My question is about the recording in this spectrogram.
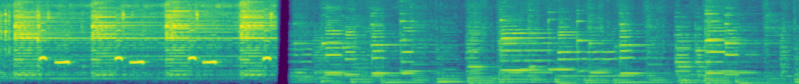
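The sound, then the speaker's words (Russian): An alarm clock from the century before last ticks in a steady, even rhythm with bright metallic overtones for a few seconds, then a sudden break gives way to a fuller, busier run of musical tones. “Вот интересная мысль пришла, что мы ломаем голову над машиной времени, а ведь будильник шагнул к нам из позапрошлого столетия, и мы его тоже передадим своим детям и внукам в следующий век.”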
